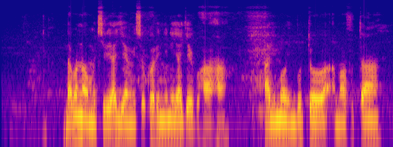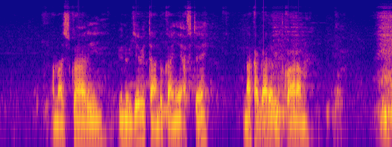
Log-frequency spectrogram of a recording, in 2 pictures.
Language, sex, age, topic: Kinyarwanda, male, 25-35, finance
